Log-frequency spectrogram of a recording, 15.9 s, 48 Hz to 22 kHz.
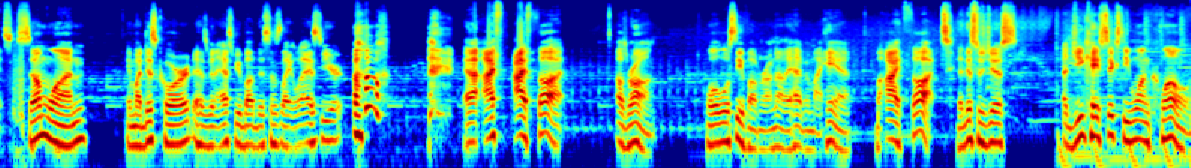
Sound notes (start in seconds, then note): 4.7 giggles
